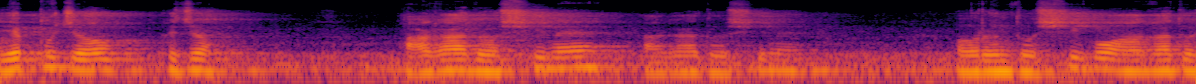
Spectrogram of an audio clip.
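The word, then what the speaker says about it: ἀγαθωσύνη: 아가도 시네. 아가도 시네. 어른도 쉬고 아가도 쉬고 나가도 쉬네. 예, 뭐 이런 의미가 있습니다. 이렇게 발음을 하는데이 의미가 뭐냐면 양선이란 것은 어, 이해하기 쉬워요.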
